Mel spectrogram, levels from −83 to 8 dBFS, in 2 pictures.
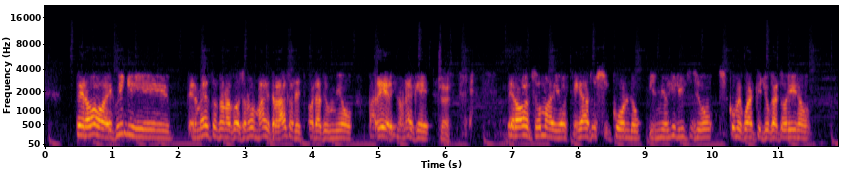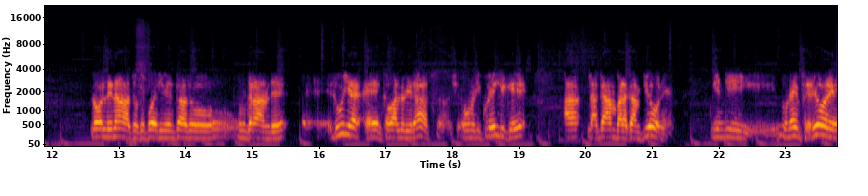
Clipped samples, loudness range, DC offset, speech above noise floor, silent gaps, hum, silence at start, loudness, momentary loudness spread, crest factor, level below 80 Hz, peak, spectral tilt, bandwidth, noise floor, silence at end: under 0.1%; 4 LU; under 0.1%; 35 dB; none; none; 0.5 s; -19 LUFS; 15 LU; 18 dB; -54 dBFS; -2 dBFS; -6 dB/octave; 7.4 kHz; -53 dBFS; 0 s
